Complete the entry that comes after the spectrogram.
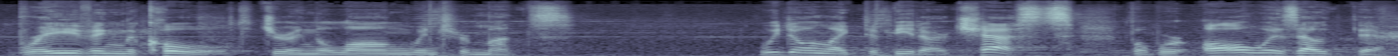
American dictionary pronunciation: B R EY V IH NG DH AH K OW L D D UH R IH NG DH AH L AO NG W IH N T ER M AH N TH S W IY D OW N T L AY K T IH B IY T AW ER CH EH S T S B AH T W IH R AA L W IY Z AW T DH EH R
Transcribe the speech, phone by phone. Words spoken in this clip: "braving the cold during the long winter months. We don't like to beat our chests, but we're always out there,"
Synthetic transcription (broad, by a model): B R EY V IH NG DH AH K OW L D D UH R IH NG DH AH L AO NG W IH N T ER M AH N TH S W IY D OW N T L AY K T IH B IY T AW ER CH EH S T S B AH T W IH R AA L W IY Z AW T DH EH R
